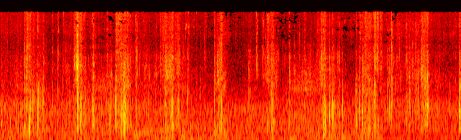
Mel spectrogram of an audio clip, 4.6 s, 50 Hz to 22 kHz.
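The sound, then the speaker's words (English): Footsteps crunch across icy spots on a sidewalk along West 20th in a steady walking rhythm, each step a crisp, gritty crackle, about ten in all, with no voices over them. “I don't know if you can hear those ice crunching underfoot or not.”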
